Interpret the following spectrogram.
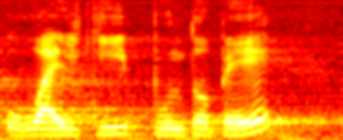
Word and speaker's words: Wallqi: Ahí me encantaría invitarlos a visitar nuestra página walki.pe. Walki se escribe WALLQI.pe.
